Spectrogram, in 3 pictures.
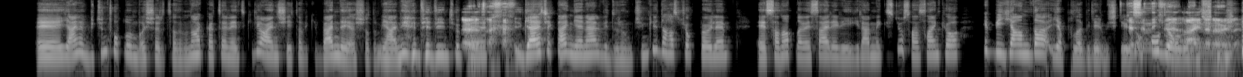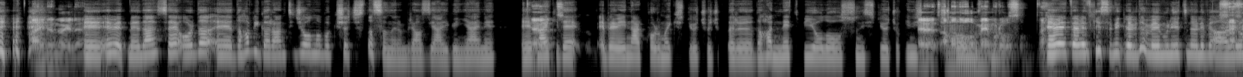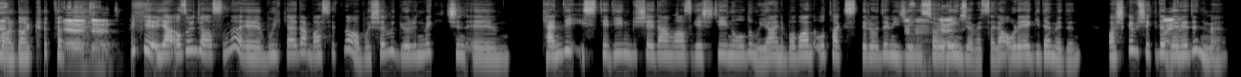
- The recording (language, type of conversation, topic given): Turkish, podcast, Toplumun başarı tanımı seni etkiliyor mu?
- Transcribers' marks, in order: laughing while speaking: "dediğin çok"; chuckle; other background noise; chuckle; chuckle; tapping; chuckle; laughing while speaking: "hakikaten"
